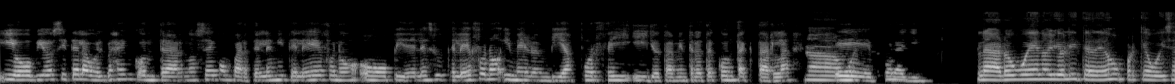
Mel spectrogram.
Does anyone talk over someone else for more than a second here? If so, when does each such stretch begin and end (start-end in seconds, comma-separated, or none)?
none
